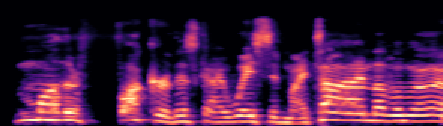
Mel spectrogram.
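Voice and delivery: mock-annoyed rant, starting high; griping about a wasted evening; grumbling and bitching. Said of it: "I'm, like, grumbling and bitching".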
